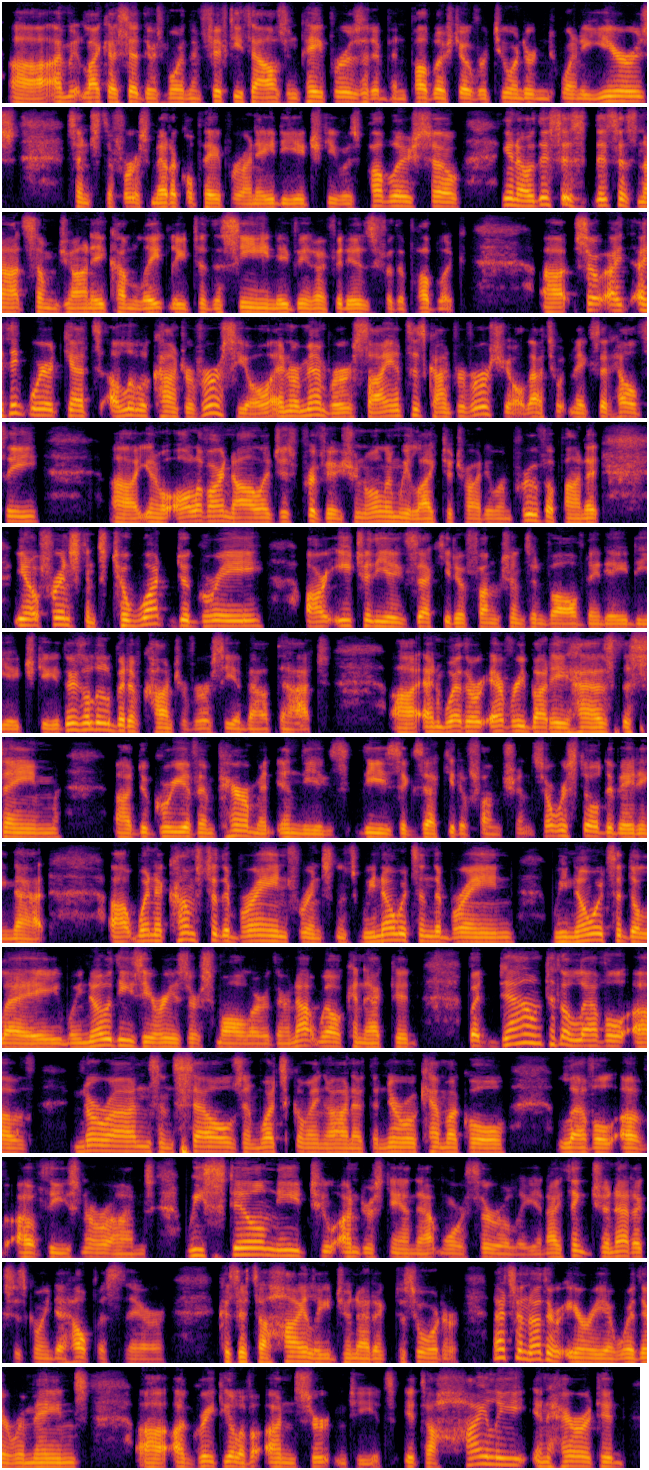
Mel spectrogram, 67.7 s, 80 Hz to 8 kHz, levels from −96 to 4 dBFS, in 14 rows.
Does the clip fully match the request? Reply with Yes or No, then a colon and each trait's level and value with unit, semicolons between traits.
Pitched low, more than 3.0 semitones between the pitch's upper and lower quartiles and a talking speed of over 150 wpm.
Yes: low, 125 Hz; average, 3.8 semitones; fast, 205 wpm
